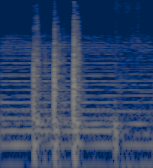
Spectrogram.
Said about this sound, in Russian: Грубый стук прерывает твоего поэта. Он открывает дверь, на пороге стоят НКВДшники звучит команда «Собирайтесь».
